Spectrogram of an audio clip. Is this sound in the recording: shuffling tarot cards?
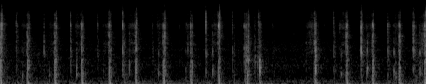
yes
